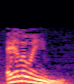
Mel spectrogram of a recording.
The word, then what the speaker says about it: Elohim: God there is not your way but is Elohim Elohim and the IM pronounces m in the Hebrew language PluralEyes is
